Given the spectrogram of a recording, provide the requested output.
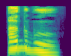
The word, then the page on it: ಆಗ್ಗೆ: āgge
